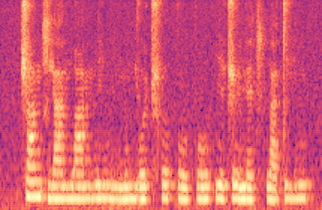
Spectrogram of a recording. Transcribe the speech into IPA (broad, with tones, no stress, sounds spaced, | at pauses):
ʈ͡ʂ ɑ˥ ŋ ɕ j ä˧˥ n̪ w ɑ˧˥ ŋ n̪ i˧˥ m i˨˩ ŋ n̪ u˦ m j o˧˥ ʊ̯ ʈ͡ʂʰ ɤ˥ k o˨˩ ʊ̯ k o˧˥ ʊ̯ p i˧˥ ʈ͡ʂ ɻ̩˥˩ l ɥ ɛ˧˥ t͡sʰ w ä˨˩ t̪ i˧˥ n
